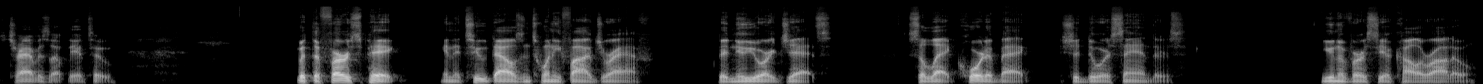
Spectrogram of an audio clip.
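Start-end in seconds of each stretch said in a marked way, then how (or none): 3.0-14.8 draft announcer. Pretend. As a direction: announce the pick like the commissioner on stage. Mock draft pick announcement.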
